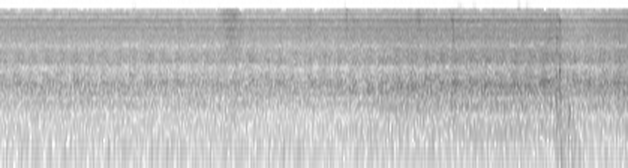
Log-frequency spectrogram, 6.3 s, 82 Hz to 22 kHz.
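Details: 2005 Subaru Legacy GT rebuilt (refurbished block, new crank and bearings, used rods/pistons and heads) after spun rod bearings; warm idle oil pressure 22psi, new plugs, no exhaust leaks, used VF40 turbo: faint, fairly regular tap over steady idle, cause unknown.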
